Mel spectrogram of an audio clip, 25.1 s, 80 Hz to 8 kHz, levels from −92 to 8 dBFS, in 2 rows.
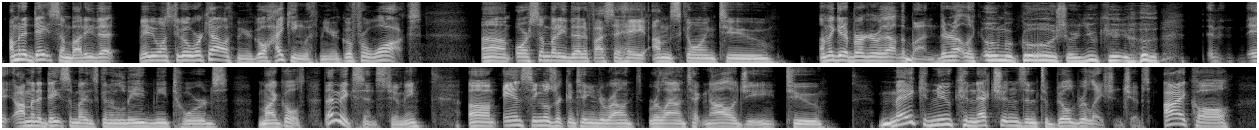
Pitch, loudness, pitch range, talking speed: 140 Hz, -18 LUFS, 120-160 Hz, 215 wpm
